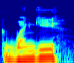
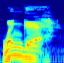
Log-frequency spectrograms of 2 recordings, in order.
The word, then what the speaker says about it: Wenge: I think some people are pronouncing it like Wengi. – Wenge. – Yeah, and it's like, no, that sounds terrible.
